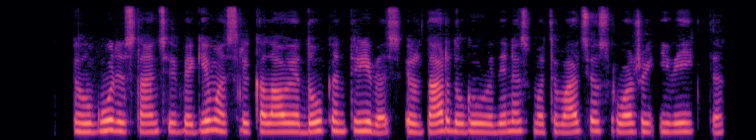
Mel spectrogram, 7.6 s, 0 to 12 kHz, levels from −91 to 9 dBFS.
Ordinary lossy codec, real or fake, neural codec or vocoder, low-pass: AAC, 64 kbps; real; none; 9.9 kHz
